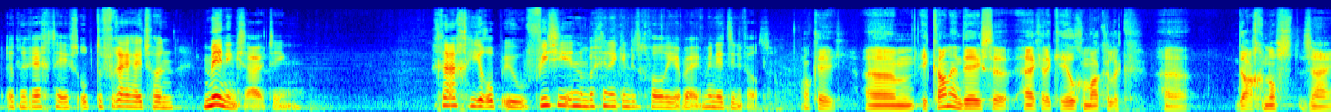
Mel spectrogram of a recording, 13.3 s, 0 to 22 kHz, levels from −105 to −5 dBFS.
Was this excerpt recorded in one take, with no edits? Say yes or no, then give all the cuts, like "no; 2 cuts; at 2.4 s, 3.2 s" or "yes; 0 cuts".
yes; 0 cuts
